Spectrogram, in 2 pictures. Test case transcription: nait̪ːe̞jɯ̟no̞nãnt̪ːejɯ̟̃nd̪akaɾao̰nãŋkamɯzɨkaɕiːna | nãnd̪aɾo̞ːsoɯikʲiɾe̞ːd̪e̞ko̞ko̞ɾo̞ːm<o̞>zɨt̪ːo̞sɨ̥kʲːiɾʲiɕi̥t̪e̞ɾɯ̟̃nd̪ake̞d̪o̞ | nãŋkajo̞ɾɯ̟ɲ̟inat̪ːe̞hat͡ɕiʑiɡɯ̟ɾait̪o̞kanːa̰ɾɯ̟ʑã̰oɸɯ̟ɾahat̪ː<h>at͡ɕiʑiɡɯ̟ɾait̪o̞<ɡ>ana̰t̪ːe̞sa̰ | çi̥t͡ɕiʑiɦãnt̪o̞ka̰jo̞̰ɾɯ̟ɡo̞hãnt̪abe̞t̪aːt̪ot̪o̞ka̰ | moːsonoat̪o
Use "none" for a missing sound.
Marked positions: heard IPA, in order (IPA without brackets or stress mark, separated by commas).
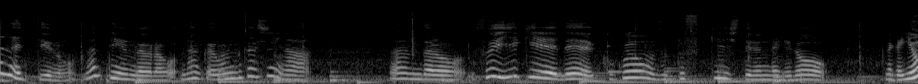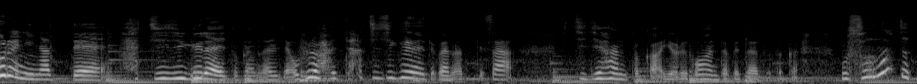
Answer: o̞, h, k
